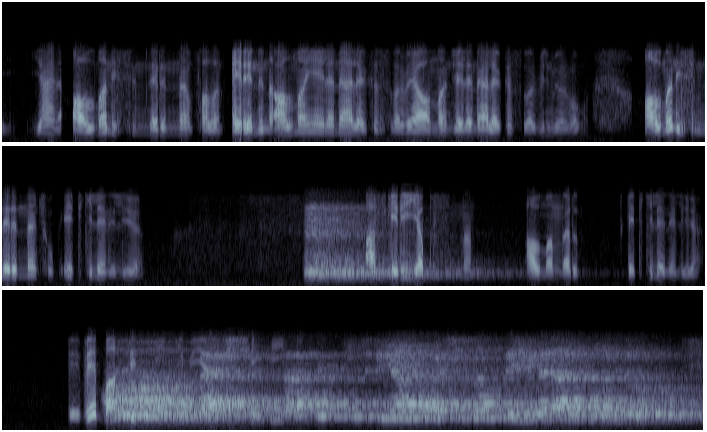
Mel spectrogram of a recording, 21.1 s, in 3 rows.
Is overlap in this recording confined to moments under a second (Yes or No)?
No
